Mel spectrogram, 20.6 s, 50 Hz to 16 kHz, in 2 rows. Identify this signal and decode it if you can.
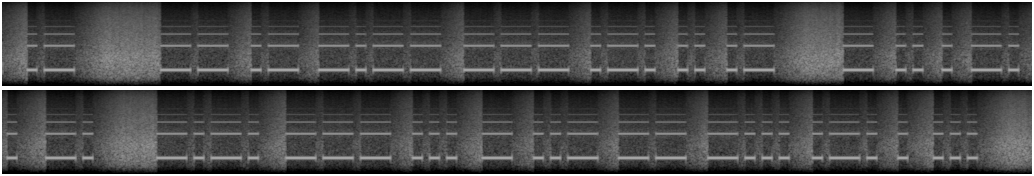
Morse code, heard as a keyed tone, hand-sent with a paddle, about 14 wpm, 760 Hz. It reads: … MAYORIA TIENEN COSTUMBRES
